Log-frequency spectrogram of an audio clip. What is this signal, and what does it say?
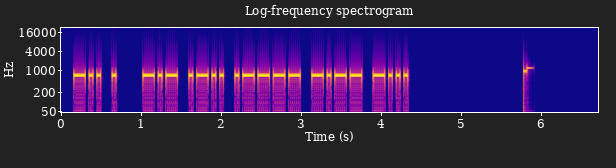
Morse code, heard as a keyed tone, about 25 wpm, 700 Hz. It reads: DE KL1YB
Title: USA Callsign DE Callsign - 5 Characters - 25wpm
